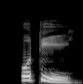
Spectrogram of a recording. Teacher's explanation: অতি, এটা কি অতি না অতি? এই যে পরের ধ্বনিতে ই রয়েছে, এজন্য আগেরটা ওকারান্ত হয়ে যাবে। এটার উচ্চারণ হবে অটা হয়ে যাবে ও, কারণ পরে ই ধ্বনি রয়েছে।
